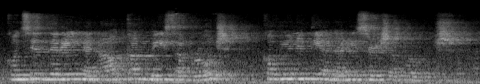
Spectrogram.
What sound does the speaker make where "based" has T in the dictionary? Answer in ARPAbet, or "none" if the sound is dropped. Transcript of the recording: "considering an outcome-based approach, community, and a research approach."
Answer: none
